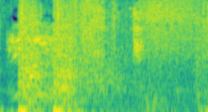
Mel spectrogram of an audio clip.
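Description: A gunshot rings out sharply.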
